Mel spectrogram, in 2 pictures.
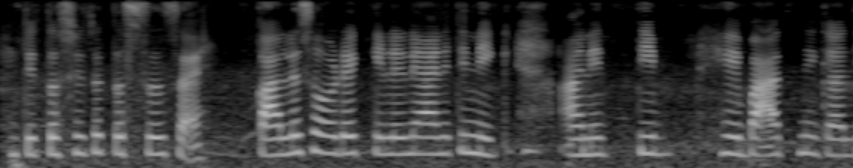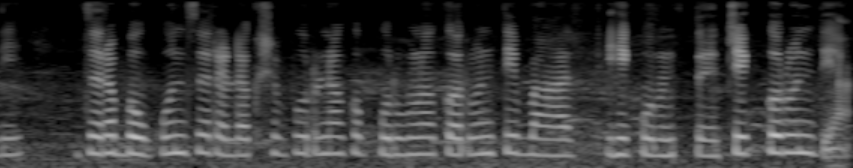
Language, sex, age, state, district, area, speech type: Marathi, female, 18-30, Maharashtra, Sindhudurg, rural, spontaneous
